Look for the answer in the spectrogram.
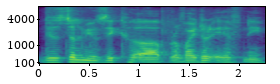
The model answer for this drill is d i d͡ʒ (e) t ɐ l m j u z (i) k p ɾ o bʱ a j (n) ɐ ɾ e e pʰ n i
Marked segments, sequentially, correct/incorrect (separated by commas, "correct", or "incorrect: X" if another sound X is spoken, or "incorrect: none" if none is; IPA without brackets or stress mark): incorrect: i, correct, incorrect: d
